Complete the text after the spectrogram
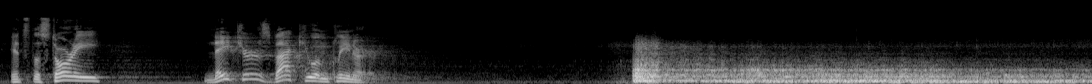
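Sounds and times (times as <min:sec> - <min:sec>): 
speech: 0:00.1 - 0:01.1, 0:02.0 - 0:03.8
rolling thunder from passing thunderheads: 0:06.3 - 0:10.9.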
